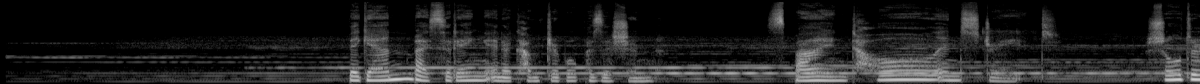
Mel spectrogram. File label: Meditation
